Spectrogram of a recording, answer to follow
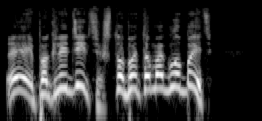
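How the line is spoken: Mechanic shouting. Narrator (Russian): один из наших механиков закричал

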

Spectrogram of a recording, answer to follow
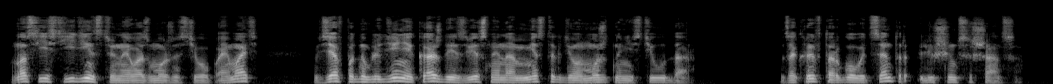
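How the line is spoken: Calm. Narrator (Russian): спокойно проговорил Магоцци

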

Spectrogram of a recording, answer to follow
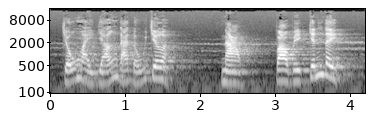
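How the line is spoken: Stern and loud. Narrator (Vietnamese): Ông Mười Họa lúc này mới nghiêm giọng nói lớn

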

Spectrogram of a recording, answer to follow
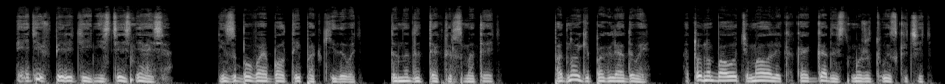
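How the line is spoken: Instructive tone. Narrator (Russian): наставлял меня Сиплый

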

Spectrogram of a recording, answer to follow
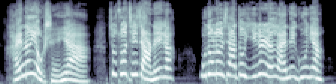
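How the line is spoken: Loud. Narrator (Chinese): 这小店的老板娘冲那姓陈的服务员大声说道

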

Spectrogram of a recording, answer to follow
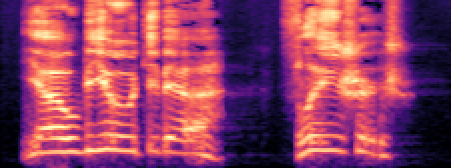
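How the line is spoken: Hoarse struggling wheeze. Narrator (Russian): Игорь хрипел, вырываясь из рук полицейских

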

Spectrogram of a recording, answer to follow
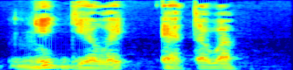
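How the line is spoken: Quiet. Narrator (Russian): сказал Биг-Бак тихо

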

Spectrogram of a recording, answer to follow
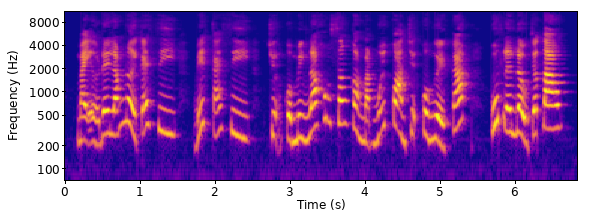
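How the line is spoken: Furious shout. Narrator (Vietnamese): Triệu lão gia tử giận tím mặt, quát

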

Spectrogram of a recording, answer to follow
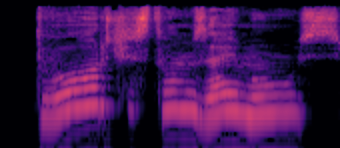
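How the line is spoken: Dreamy sigh. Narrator (Russian): мечтательно вздохнул Рыжий

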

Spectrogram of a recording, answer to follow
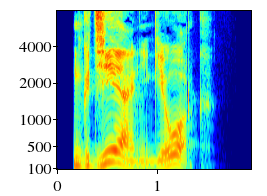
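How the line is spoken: Hoarse, chillingly cold. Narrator (Russian): Голос вестника стал хриплым и до ужаса холодным

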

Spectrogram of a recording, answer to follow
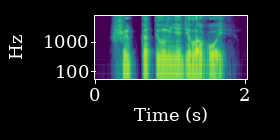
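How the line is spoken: Gruff mutter. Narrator (Russian): буркнул я

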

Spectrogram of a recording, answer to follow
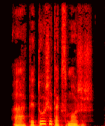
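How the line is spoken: Quiet tearful question. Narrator (Russian): Тихо спросила она, из ее глаз снова скатились слезы

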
